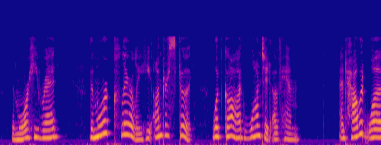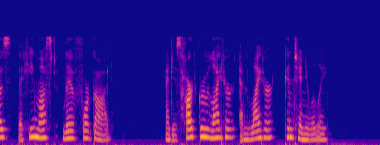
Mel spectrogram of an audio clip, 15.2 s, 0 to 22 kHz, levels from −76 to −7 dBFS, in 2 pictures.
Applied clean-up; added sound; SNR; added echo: none; none; none; none.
